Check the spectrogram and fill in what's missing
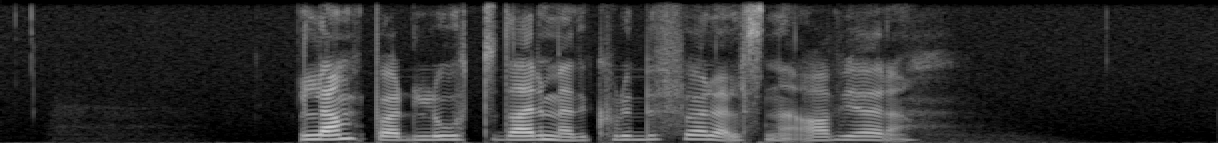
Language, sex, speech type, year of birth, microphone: Norwegian, female, read, 1987, Sennheiser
